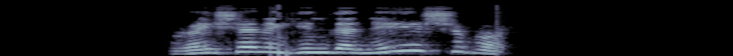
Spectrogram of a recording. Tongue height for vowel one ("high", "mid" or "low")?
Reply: low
